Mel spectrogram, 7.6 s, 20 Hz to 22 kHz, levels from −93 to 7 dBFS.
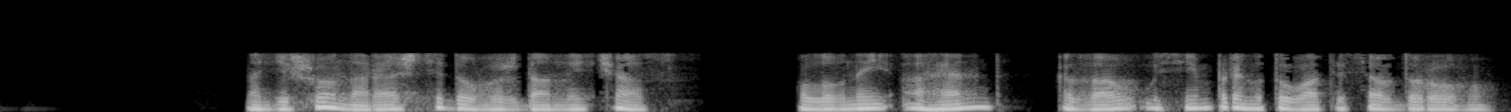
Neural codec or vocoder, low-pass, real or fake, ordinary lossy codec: none; 3.6 kHz; real; AAC, 16 kbps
